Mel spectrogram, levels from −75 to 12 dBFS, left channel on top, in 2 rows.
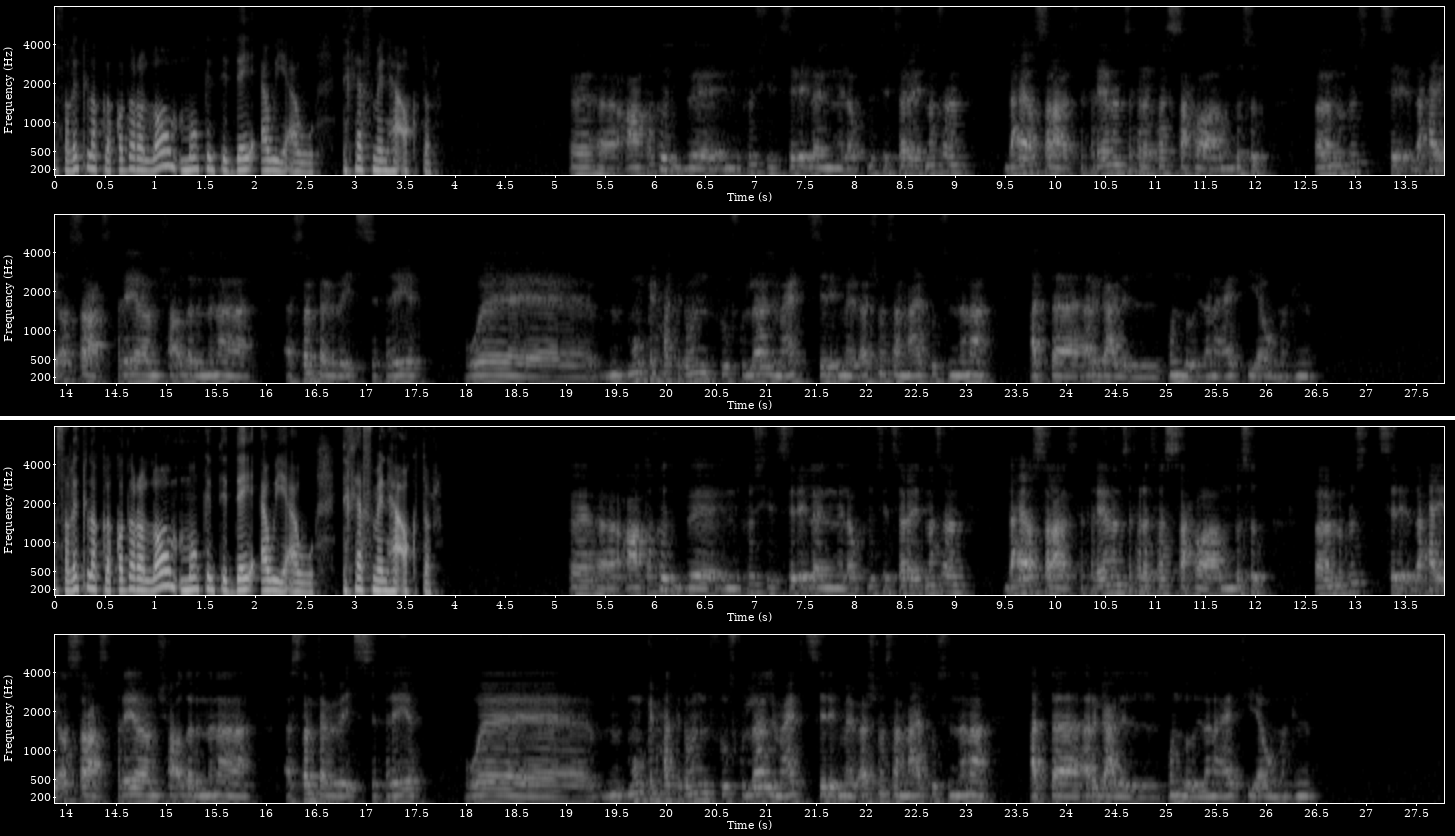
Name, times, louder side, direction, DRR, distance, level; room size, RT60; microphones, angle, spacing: voice 1, 0.0-3.8, right 5 dB, 50° right, 0.4 m, -25 dB
voice 2, 5.1-9.1 9.5-12.1 12.6-15.9 16.2-17.5 18.0-23.2 23.6-26.4, right 2 dB, 80° right, 4.2 m, -36 dB
10.5 x 9.2 x 3.1 m
head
